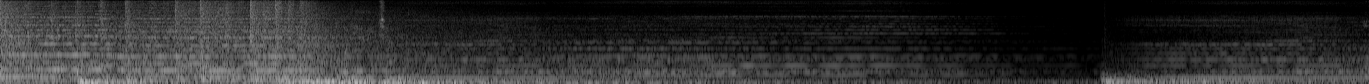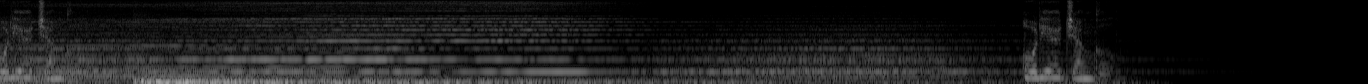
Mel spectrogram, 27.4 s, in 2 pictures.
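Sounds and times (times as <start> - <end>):
cinematic trailer music: 0.0 - 21.4.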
